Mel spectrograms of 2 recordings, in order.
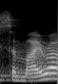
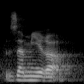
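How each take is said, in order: First: The name is said with an English pronunciation. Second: The name is said with a German pronunciation. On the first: "when you're pronouncing it English, it would be Samira" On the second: "in German, it's Samira"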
